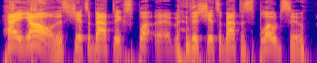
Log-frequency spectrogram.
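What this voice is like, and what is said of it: Put-on southern Texas accent. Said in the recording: “Talks like a guy from middle Texas. ... speaks like a southern debonair and also has a Texas accent.”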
